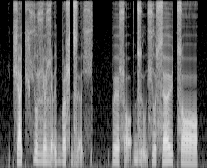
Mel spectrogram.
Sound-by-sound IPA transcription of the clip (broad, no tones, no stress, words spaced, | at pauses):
t͡ʃat͡ʃ çuɮʏɮə̰i̯ baʂd͡zə̰ç | pʏːɬɔ̰ʔ d͡zṵɕusɜy̯ t͡sɔ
